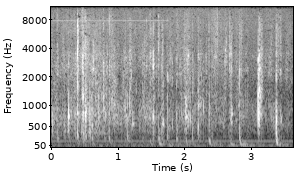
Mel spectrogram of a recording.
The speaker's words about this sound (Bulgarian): А този шум в далечината не е ли конски тропот?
